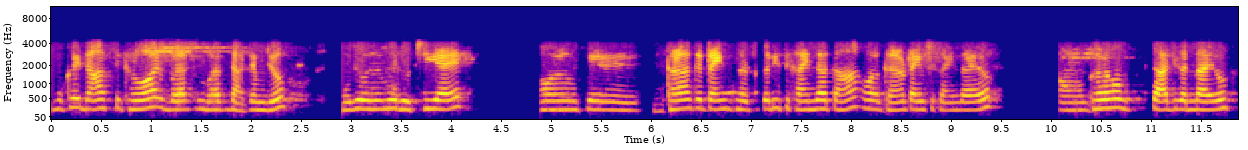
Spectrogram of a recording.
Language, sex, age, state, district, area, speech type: Sindhi, female, 60+, Delhi, South Delhi, urban, conversation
